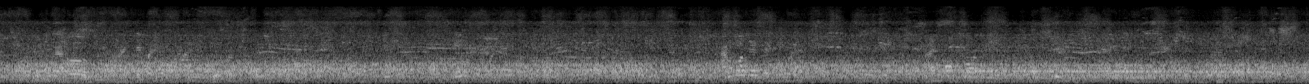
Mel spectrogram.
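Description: Cabin noise of an SMRT Kawasaki Heavy Industries C151 metro train running between stations: a steady rumble of wheels and running gear. A faint steady whine comes in over the rumble in the second half.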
